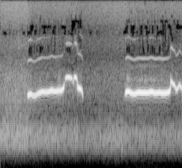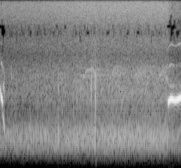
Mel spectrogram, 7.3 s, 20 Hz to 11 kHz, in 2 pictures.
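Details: White-tailed eagle at a nest in Latvia on a July 2019 evening, screaming heavily as an adult arrives for a short visit: long, steady, high whistled notes, each about a second, ending in a rising wavering flourish, two in a row, then another begins.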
